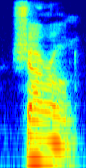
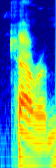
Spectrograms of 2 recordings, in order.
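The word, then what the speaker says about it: Charon: Sharon. Karen? Like, Dante cannot pronounce it either. Karen.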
